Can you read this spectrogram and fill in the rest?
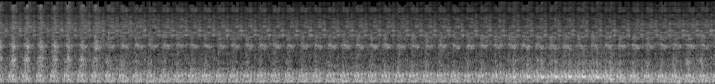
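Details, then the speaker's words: Restored DeVilbiss 445 compressor first run with both heads on, valves fully open, interstage coolers not yet fitted: even piston thumping, three to four beats a second, no knocks or rattles; running healthy. "And I'm sure the camera probably makes it sound louder than it is, but this thing, even just with the valves being completely open and shit, it's pretty darn quiet."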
